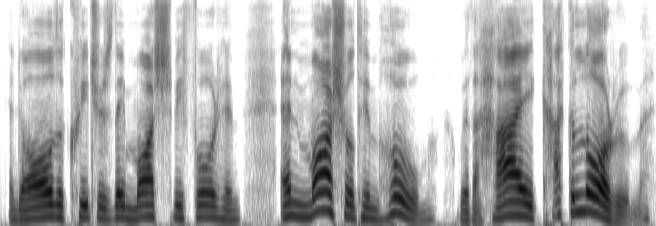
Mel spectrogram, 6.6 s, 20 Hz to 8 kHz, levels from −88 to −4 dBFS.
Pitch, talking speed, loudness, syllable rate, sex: 150 Hz, 145 wpm, -17 LUFS, 4.5 syllables/s, male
